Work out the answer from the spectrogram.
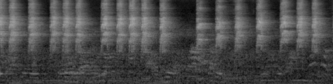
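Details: Male grey-cheeked bulbul giving a fast series of harsh, rasping, broadband notes in short clustered bursts, roughly three per second, with brief pauses between groups.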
